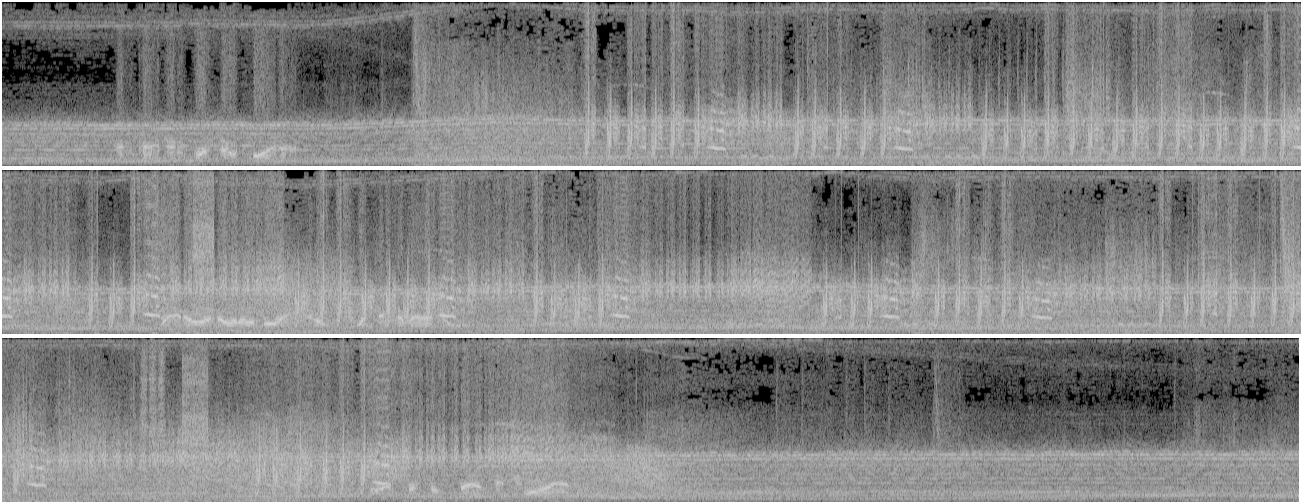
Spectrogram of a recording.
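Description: A spacecraft engine hums and roars steadily.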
